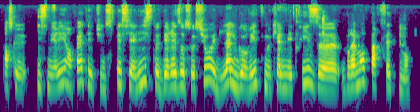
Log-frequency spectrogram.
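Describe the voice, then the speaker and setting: A woman's voice: medium pitch, moderate pace, warm tone, dry recording. A woman hosting an online interview, welcoming her guest with enthusiasm and asking careful questions. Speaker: interview host and life coach. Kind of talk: video interview.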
